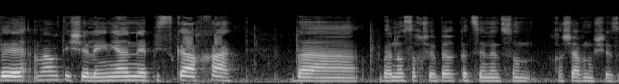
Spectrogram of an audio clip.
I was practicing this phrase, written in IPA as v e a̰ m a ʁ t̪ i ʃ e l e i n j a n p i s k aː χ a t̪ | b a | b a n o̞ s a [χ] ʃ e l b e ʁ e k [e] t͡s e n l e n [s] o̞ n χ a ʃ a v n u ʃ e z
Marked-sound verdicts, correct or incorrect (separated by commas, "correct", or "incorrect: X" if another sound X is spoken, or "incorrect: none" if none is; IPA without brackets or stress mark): correct, incorrect: a, correct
